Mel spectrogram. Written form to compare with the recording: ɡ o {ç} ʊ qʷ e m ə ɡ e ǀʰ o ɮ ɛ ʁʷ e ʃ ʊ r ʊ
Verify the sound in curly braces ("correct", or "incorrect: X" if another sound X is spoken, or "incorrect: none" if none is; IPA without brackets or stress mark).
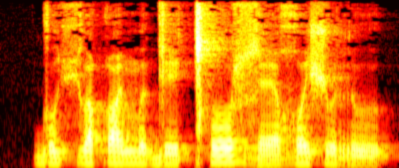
correct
